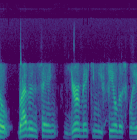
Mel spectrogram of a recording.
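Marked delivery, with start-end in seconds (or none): none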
